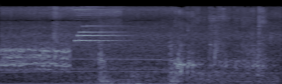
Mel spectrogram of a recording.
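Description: A kart crashes with a loud thump and bangs.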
